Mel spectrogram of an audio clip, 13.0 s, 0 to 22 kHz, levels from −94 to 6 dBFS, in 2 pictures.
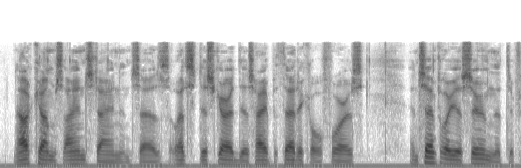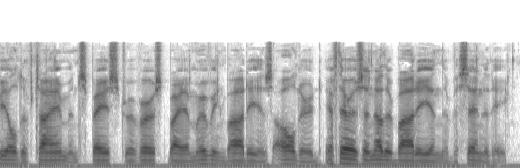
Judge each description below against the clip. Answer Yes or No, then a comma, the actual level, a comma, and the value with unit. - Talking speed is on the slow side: No, average, 170 wpm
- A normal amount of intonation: Yes, average, 3.2 semitones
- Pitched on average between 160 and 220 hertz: No, very low, 95 Hz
